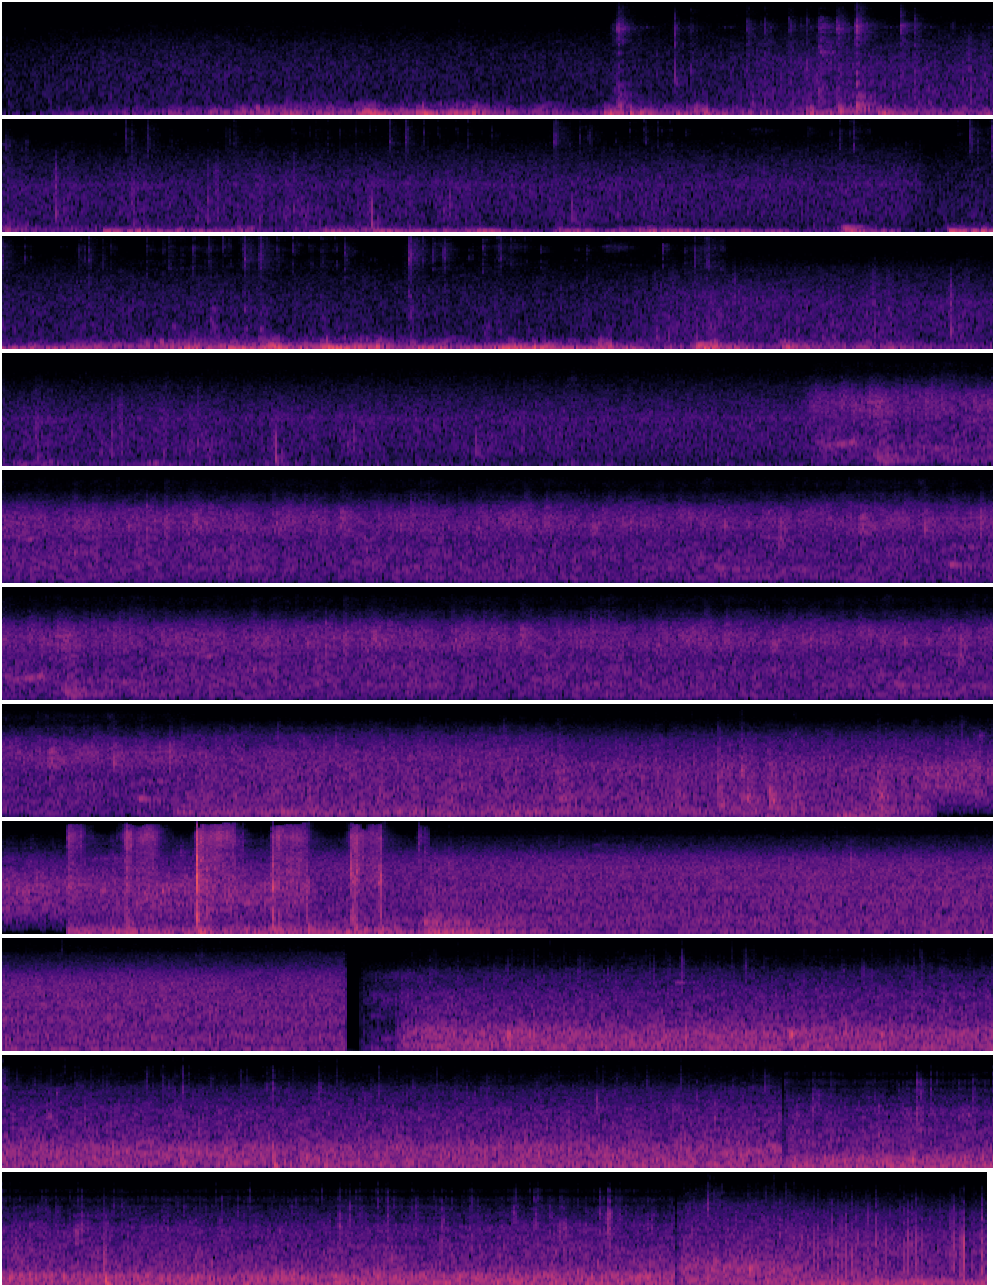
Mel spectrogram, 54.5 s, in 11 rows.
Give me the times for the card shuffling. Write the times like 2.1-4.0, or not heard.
35.0-36.8.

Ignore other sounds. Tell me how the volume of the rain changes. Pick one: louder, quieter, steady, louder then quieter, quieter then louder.
louder.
